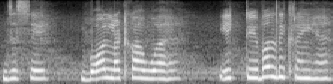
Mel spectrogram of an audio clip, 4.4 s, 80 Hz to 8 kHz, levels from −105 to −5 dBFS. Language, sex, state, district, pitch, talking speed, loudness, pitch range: Hindi, female, Bihar, West Champaran, 285 Hz, 135 wpm, -13 LUFS, 275-300 Hz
